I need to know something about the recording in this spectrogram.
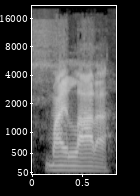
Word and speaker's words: Mailata: How do you pronounce the name? Mailata? Jordan Mailata. Mailata. Right. Mailata.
